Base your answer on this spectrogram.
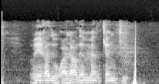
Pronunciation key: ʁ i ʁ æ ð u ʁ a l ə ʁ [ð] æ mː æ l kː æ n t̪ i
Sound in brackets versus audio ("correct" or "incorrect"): correct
